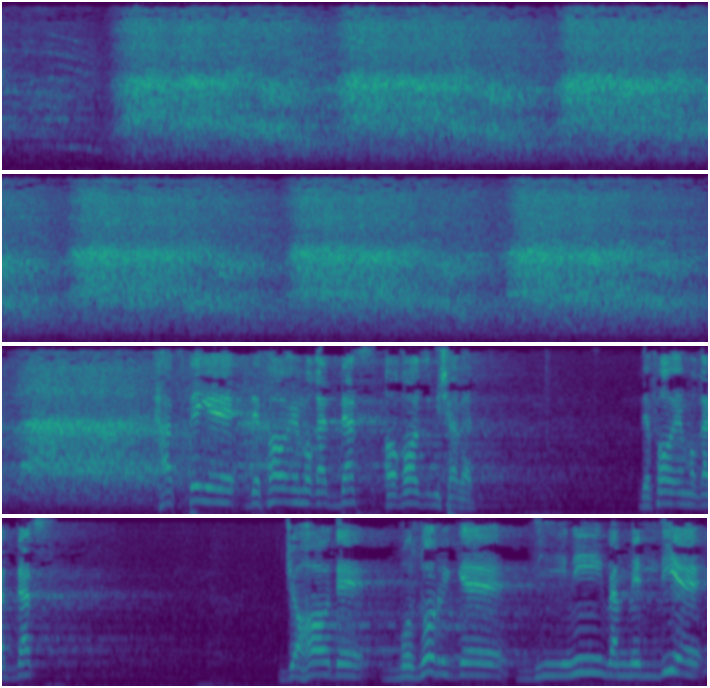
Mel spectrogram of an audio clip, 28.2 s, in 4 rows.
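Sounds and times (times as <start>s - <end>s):
huge crowd chanting slogans loudly in unison: 0.0s - 15.7s
speech: 16.0s - 19.0s, 20.5s - 21.7s, 24.0s - 28.2s.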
